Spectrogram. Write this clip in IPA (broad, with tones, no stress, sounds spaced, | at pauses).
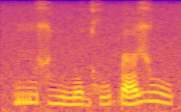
rʲ u˧ ʃ ʎ y˨˩ n o˨˩ d x u˩˥ ɓ æ˩˥ ʒ u˥˨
